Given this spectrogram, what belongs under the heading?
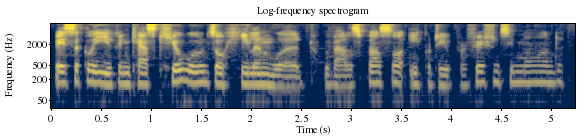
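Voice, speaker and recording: A woman's voice: low-pitched, fairly even intonation, fairly quick, darkish tone, soft background music. A British woman streaming as she writes tabletop game rules, thinking aloud in a hesitant, self-mocking way while she works out the wording. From United Kingdom.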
